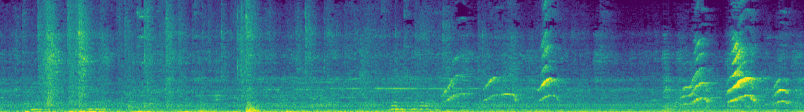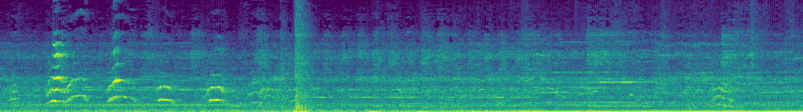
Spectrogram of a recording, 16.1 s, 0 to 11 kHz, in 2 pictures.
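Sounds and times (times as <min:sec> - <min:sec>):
puppies squealing and whimpering: 0:04.1 - 0:11.1, 0:14.2 - 0:16.0.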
